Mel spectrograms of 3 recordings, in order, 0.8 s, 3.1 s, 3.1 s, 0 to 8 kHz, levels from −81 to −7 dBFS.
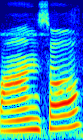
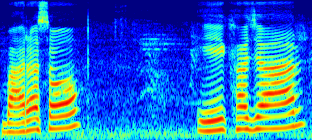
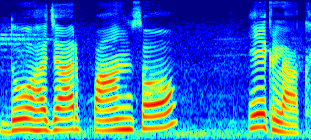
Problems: none marked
